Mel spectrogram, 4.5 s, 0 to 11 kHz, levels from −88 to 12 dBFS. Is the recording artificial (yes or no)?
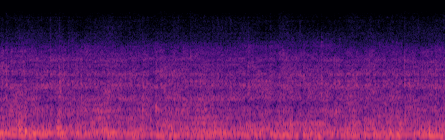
yes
